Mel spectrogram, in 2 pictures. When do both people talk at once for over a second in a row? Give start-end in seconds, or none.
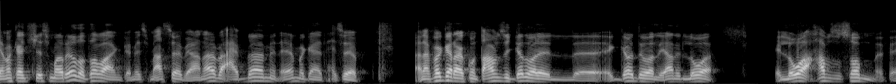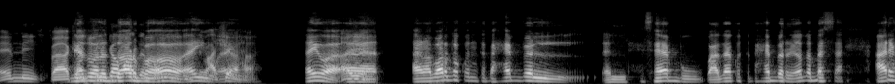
9.7-11.6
